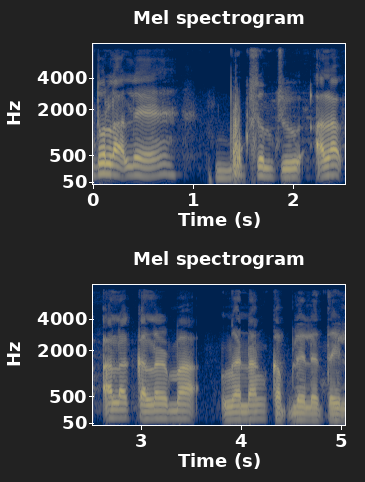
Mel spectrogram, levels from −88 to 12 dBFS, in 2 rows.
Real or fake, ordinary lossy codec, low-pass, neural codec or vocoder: real; AAC, 48 kbps; 7.2 kHz; none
